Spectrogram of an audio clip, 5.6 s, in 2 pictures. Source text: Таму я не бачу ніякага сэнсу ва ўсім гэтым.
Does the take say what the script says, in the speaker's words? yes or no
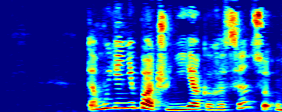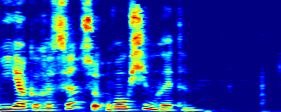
no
